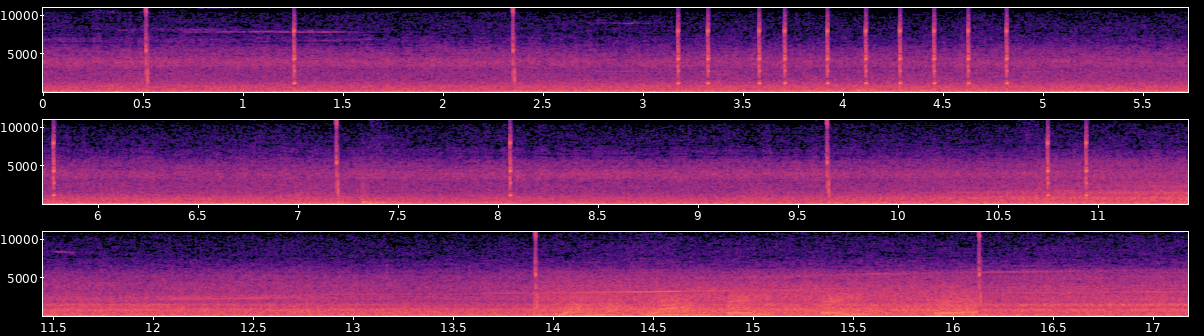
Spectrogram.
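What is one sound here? Short soft clicks sound as game buttons are tapped.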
